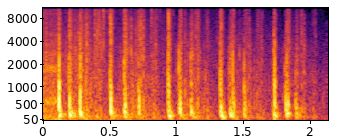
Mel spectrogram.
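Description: Horse hooves clip-clop in a steady, brisk rhythm, each hoofbeat a sharp knock, repeating in quick groups of two and three throughout without any voices, as a servant sets out on horseback toward Madurai.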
